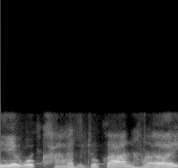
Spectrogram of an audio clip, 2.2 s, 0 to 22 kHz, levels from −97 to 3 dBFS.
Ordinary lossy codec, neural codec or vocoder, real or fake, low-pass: none; codec, 16 kHz, 2 kbps, FreqCodec, smaller model; fake; 7.2 kHz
